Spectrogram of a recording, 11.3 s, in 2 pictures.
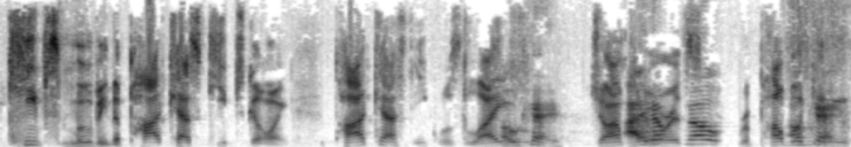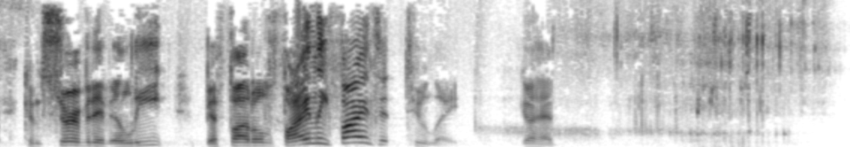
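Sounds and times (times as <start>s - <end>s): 
speech: 0.2s - 9.5s
person gulping a drink: 9.0s - 11.3s.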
